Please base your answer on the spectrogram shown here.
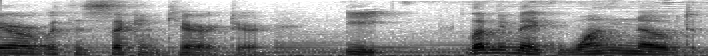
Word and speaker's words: い: understand that this character, E, is not the letter E. It is the letter I. But it is pronounced E. But it is pronounced like the letter E.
